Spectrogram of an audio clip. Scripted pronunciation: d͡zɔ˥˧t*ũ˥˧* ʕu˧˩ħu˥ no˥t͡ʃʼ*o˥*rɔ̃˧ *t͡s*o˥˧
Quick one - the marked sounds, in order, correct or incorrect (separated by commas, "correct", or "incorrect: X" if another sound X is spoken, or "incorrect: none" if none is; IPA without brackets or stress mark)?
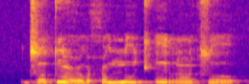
incorrect: ũ˥, incorrect: ɤ˥, correct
